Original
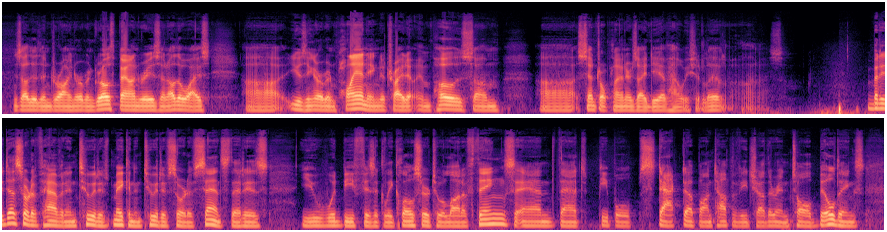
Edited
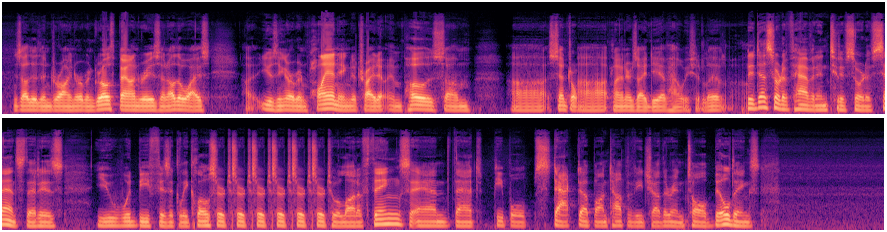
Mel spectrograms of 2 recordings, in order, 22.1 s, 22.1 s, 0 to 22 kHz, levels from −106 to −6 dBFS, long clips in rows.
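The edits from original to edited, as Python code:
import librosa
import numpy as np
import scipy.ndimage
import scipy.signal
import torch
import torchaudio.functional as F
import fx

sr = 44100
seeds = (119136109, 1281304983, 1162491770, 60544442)

y = fx.edit(x, sr, fx.move(start_s=3.06, length_s=0.36, to_s=7.55),
    fx.cut(start_s=9.32, length_s=1.65),
    fx.cut(start_s=12.1, length_s=0.91),
    fx.repeat(start_s=16.22, length_s=0.25, count=6), tone=tone)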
